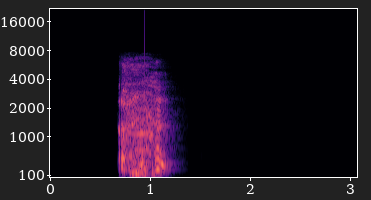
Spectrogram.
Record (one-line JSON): {"cough_length": "3.1 s", "cough_amplitude": 13753, "cough_signal_mean_std_ratio": 0.32, "survey_phase": "beta (2021-08-13 to 2022-03-07)", "age": "45-64", "gender": "Male", "wearing_mask": "No", "symptom_cough_any": true, "symptom_shortness_of_breath": true, "symptom_sore_throat": true, "symptom_abdominal_pain": true, "symptom_headache": true, "symptom_change_to_sense_of_smell_or_taste": true, "symptom_other": true, "symptom_onset": "9 days", "smoker_status": "Ex-smoker", "respiratory_condition_asthma": true, "respiratory_condition_other": false, "recruitment_source": "REACT", "submission_delay": "2 days", "covid_test_result": "Negative", "covid_test_method": "RT-qPCR", "influenza_a_test_result": "Negative", "influenza_b_test_result": "Negative"}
